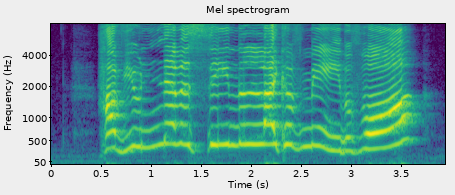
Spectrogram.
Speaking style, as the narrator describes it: exclaimed the spirit

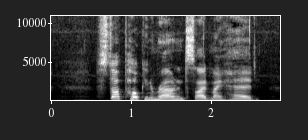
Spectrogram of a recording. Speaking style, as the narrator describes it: Hawkeye groans

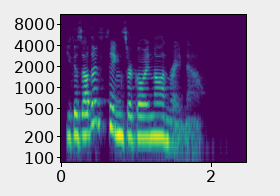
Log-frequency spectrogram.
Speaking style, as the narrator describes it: father said firmly

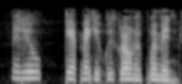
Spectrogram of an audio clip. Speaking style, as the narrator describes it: she said calmly

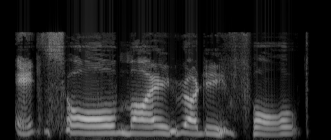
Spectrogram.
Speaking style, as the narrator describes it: he sobbed

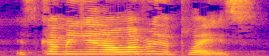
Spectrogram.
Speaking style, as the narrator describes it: cried Henry

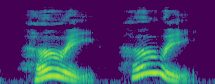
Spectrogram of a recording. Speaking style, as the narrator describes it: his mother shouted at him

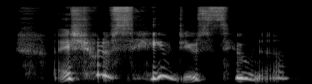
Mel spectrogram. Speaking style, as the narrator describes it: Draco gasped

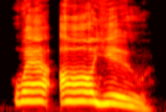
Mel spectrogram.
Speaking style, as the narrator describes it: cried Christopher Robin

